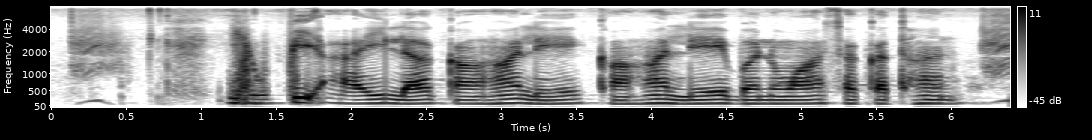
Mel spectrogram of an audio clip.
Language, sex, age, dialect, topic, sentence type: Chhattisgarhi, male, 18-24, Western/Budati/Khatahi, banking, question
